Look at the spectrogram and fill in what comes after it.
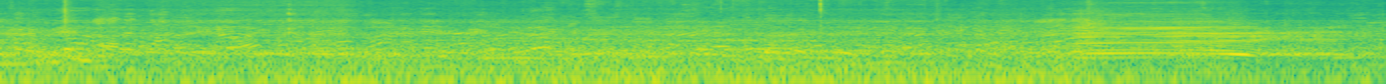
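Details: Sahiwal bull calf at a cattle market in Rajbari, bought by a farmer; a drawn-out harmonic moo near the end rises over constant crowd chatter and market noise.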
